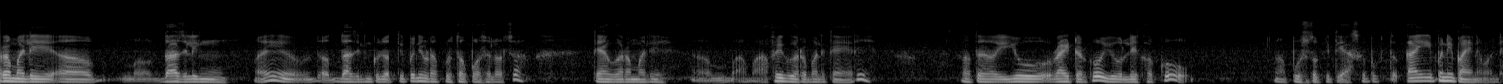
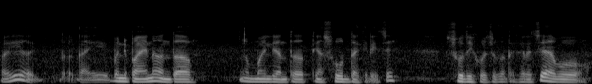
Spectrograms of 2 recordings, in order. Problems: constant background noise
